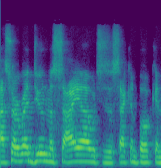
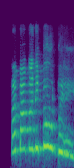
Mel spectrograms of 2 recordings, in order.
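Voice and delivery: fake Italian accent, higher; 3 dB louder than usual. Answering a request to speak in an Italian voice: put-on Italian voice. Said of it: "speak in an Italian voice".

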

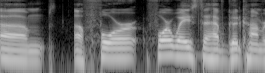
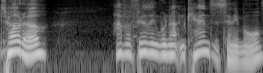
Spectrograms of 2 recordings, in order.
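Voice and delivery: high-pitched put-on British accent; 5 semitones higher, 3 dB quieter than usual. Quoting famous film lines, one speaker does Judy Garland in British accent. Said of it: "She's British now".

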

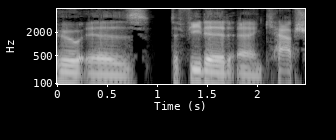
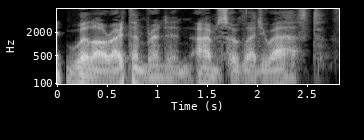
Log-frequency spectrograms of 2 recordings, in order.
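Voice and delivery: put-on, well-spoken deep baritone, much lower; 4 semitones lower than usual. Answering a request for a recap, in a deep baritone voice. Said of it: "deep baritone recap of Loki?".

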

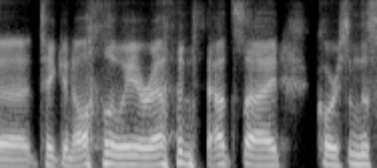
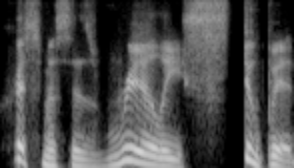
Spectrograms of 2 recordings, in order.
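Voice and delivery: put-on angry delivery. Retelling what Kirk says while alone on the couch, imitating Kirk being mad. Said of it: "he's just mad".

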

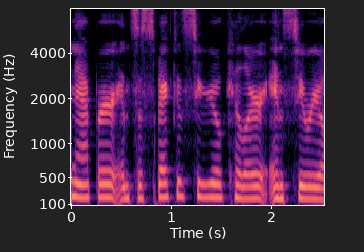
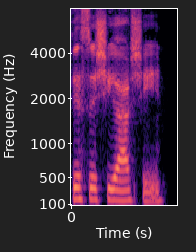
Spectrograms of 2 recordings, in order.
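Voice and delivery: flat, monotone robotic voice, lower pitch; 4 semitones lower than usual. Repeating own podcast intro to show how it sounds: robotic, flat delivery. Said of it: "Mine sounds very robotic".

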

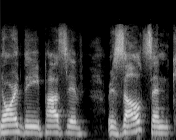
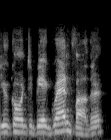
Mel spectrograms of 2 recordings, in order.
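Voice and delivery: ordinary talk

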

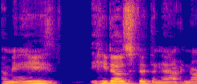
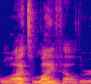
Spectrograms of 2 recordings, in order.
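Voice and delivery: ordinary talk, nothing marked

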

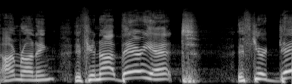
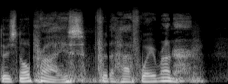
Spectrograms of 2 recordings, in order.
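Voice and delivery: plain, normal everyday speaking voice; 8 semitones lower than usual. Quoting a brother reminding the youngest of something: very quiet voice. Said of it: "in a very, very quiet voice".

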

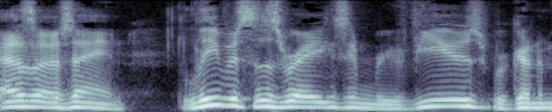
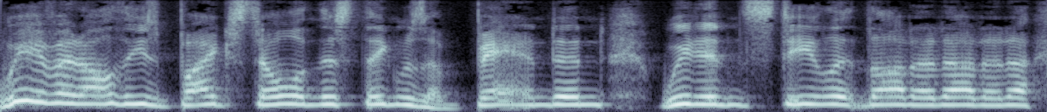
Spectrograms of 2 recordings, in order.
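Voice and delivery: mock furious, high, angry yelling rant; 8 semitones higher than usual. Telling how their mom yelled at a police officer at the station, retelling an angry yell. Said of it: "She's like yelling at the police officer".

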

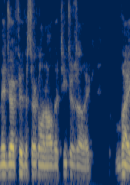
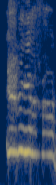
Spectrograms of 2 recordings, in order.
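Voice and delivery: mock child scream, higher pitch. Retelling a kindergartner waving a shaker from a car window: imitating a kid screaming. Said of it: "screaming this".

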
